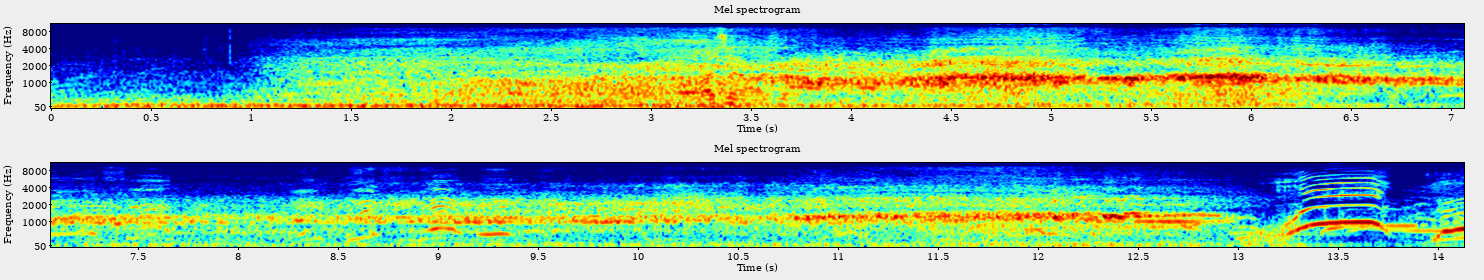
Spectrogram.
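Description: Tyres screech loudly as a pickup truck spins in circles.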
